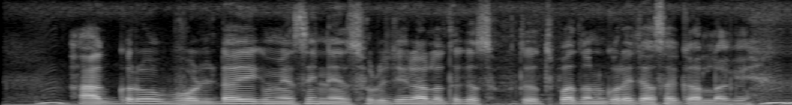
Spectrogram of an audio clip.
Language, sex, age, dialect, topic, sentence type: Bengali, male, 25-30, Western, agriculture, statement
